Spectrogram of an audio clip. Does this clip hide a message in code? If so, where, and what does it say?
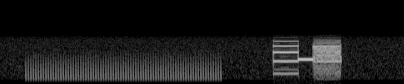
Yes: caller ID data burst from 0.2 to 3.4 s, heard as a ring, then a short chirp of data, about 1200 baud.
